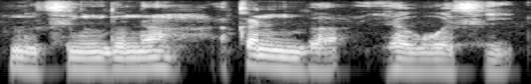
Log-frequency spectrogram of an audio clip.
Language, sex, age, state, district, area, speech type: Manipuri, male, 60+, Manipur, Bishnupur, rural, spontaneous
